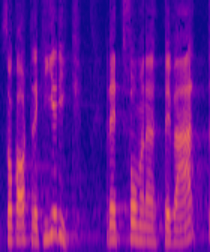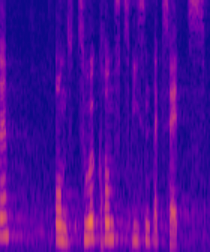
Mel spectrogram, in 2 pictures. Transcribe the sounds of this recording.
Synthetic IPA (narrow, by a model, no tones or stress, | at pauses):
soɡɑːɾtrɛɡiəɾiɡ | ɾɛtfɔmənəb̥eværtə | ʊntt͡suəkʰχʊnft͡sviːzən̩dəksɛt͡s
